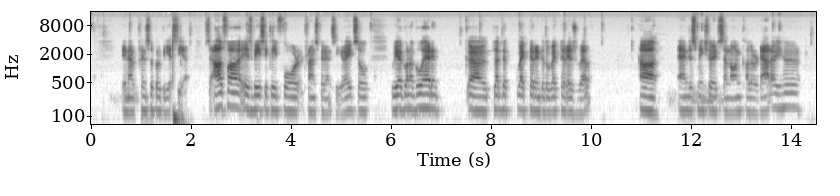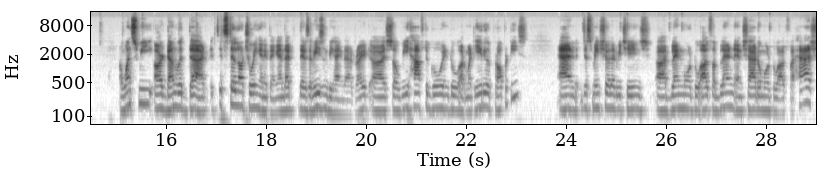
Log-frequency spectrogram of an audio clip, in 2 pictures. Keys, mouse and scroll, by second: 0.2 middle click, 1.5 n, 1.9 middle click, 2.7 middle click, 3.7 middle click, 4.5-5.5 drag, 7.3-7.7 middle drag, 8.1-8.5 middle drag, 9.1 middle click, 9.8-10.1 middle drag, 12.1-13.8 drag, 14.3 middle drag, 15.1-15.4 middle drag, 16.2-16.5 middle drag, 16.9 middle drag, 24.4-25.2 drag, 26.0-28.1 drag.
